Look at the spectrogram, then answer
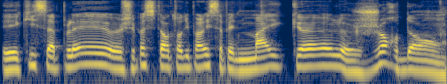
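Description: A man's voice: fairly high pitch, moderate pace, mellow. A middle-aged French man co-hosting a podcast, telling a story in casual chat with many restarts and fillers. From France. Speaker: podcast co-host.

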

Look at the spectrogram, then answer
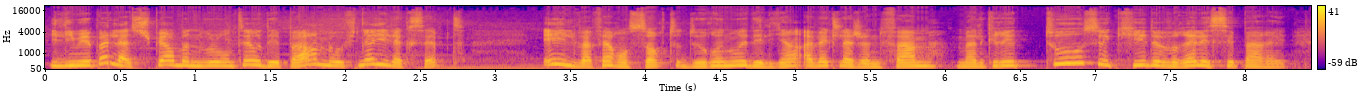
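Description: Mellow-voiced woman podcasting casually. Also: a little high, brisk, soft background music. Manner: informal slangy wording, self-deprecating asides, hesitant searching delivery. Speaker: podcast host. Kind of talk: casual, chatty solo podcast review.

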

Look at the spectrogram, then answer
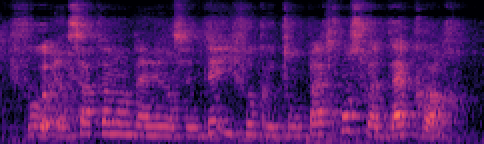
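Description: A woman's voice: on the high side, steady tone, fast. A woman in her thirties from southern France, a guest chatting casually about her career, with lots of hesitant fillers. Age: 30s. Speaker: guest, entrepreneur. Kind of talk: casual interview chat. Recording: roomy, distant mic, faint ambience.

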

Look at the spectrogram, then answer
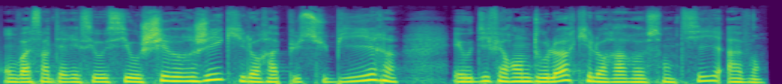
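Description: A woman's voice: lowish voice, quick pace, warm tone, no room sound, clean studio sound. A woman chiropractor answering interview questions, explaining step by step and listing things methodically. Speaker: chiropractor guest.

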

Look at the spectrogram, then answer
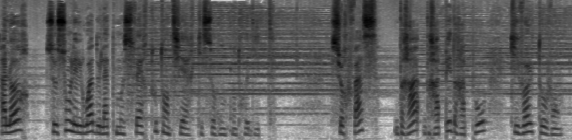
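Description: Slow lyrical woman narrator over music. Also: mid-range voice, lively intonation. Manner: measured, lyrical reading. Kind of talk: poetic scripted narration.

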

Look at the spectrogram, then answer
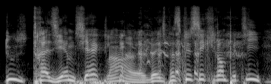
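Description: A man's voice: high-pitched, sing-song, fairly quick, background noise. A man co-hosting a quiz podcast, reading trivia answers with playful asides in casual banter.

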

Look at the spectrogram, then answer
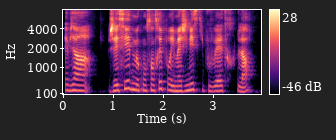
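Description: A socially awkward guest at a party asks polite, halting questions, as a woman acts her out. She hesitates often and fills her pauses, but stays courteous and curious. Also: medium pitch, close to an everyday voice. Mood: hesitant, curious. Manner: hesitant, with many fillers.

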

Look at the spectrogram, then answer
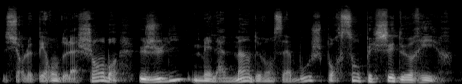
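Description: Un homme qui lit un conte audio avec beaucoup d'expression. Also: male voice, low-pitched, moderate pace, breathy edge. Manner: lively, expressive. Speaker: narrator. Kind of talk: audiobook narration.

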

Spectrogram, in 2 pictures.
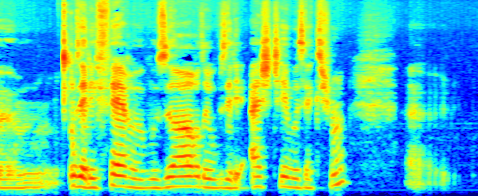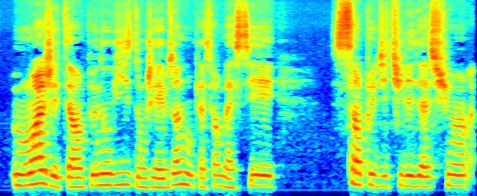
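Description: At medium pitch and with a slightly mellow voice, a woman vlogs about personal finance, explaining step by step in a casual way to camera. She often restarts and uses fillers, occasionally laughing at herself.

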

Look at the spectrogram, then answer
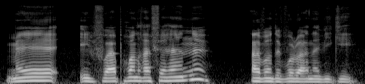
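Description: A woman reading a storybook voices a calm, patient old sailor who teaches knot-tying. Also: on the high side, clean tone, no echo, lightly acted. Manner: calm, measured, instructive.

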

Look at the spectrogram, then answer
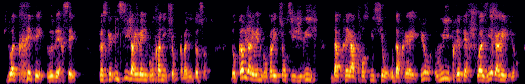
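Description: A man with a somewhat high voice teaches a Talmud lesson, walking through each point step by step and talking straight to the listener. He often repeats words while he searches for how to put things. The sound is roomy and a bit dull, like a lo-fi recording. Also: a bit bright. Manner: explains step by step, addresses the listener directly.

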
